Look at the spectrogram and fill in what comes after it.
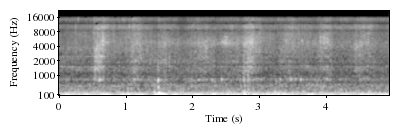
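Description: Chicken, onions and peppers sizzling steadily in a hot frying pan, with a few faint clicks over a steady low hum.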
